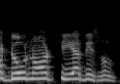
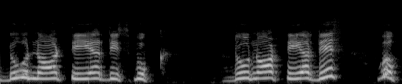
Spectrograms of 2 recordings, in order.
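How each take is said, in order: First: Said in the usual way. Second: Each word stretched out slowly; slow example reading. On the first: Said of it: "क्या है do not tear this book". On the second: Shown as a demonstration. Teacher reading the example slowly to students. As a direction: spell out the example sentence at dictation speed. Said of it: "जो सबसे पहला examples लिया हूँ".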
